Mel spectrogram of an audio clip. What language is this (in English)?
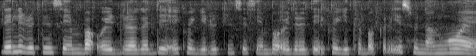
Manipuri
